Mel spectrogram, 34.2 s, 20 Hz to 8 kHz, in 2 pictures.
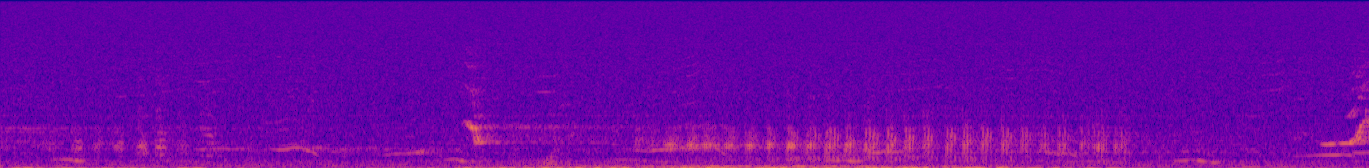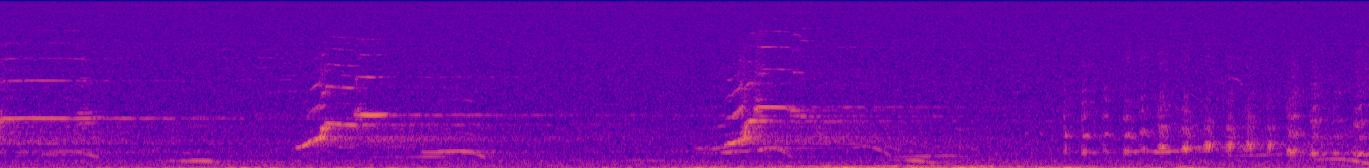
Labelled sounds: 5.8	6.0	humpback whale, 0.80 to 0.90 kHz
15.9	18.0	humpback whale, 0.80 to 3.6 kHz
20.9	22.0	humpback whale, 0.80 to 3.9 kHz
26.2	27.3	humpback whale, 0.80 to 4.6 kHz

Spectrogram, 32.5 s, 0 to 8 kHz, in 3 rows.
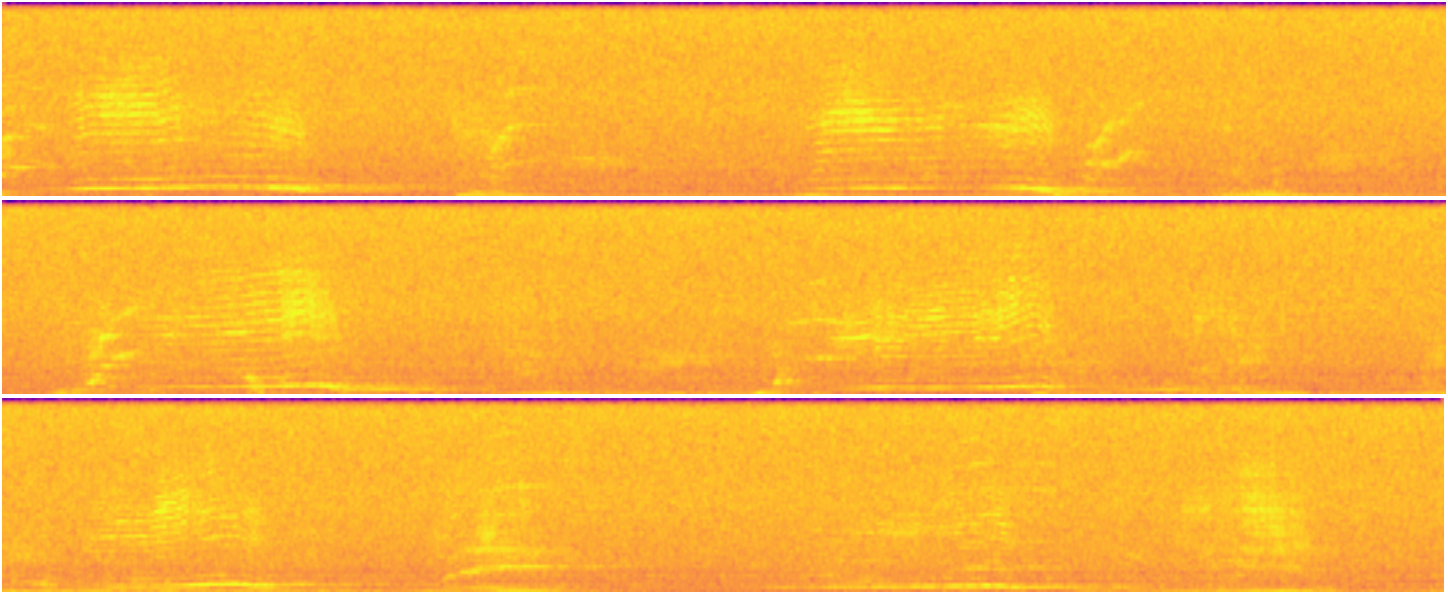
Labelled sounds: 0.2	2.3	humpback whale, 0.80 to 3.9 kHz
3.7	4.1	humpback whale, 1.2 to 4.5 kHz
6.0	7.6	humpback whale, 1.8 to 3.6 kHz
8.1	8.6	humpback whale, 1.2 to 2.0 kHz
12.0	13.1	humpback whale, 0.80 to 5.2 kHz
16.7	18.2	humpback whale, 1.4 to 3.9 kHz
18.4	18.7	humpback whale, 0.80 to 0.86 kHz
22.3	23.4	humpback whale, 2.0 to 4.2 kHz
25.0	25.8	humpback whale, 0.80 to 6.6 kHz
28.2	29.1	humpback whale, 0.93 to 2.9 kHz

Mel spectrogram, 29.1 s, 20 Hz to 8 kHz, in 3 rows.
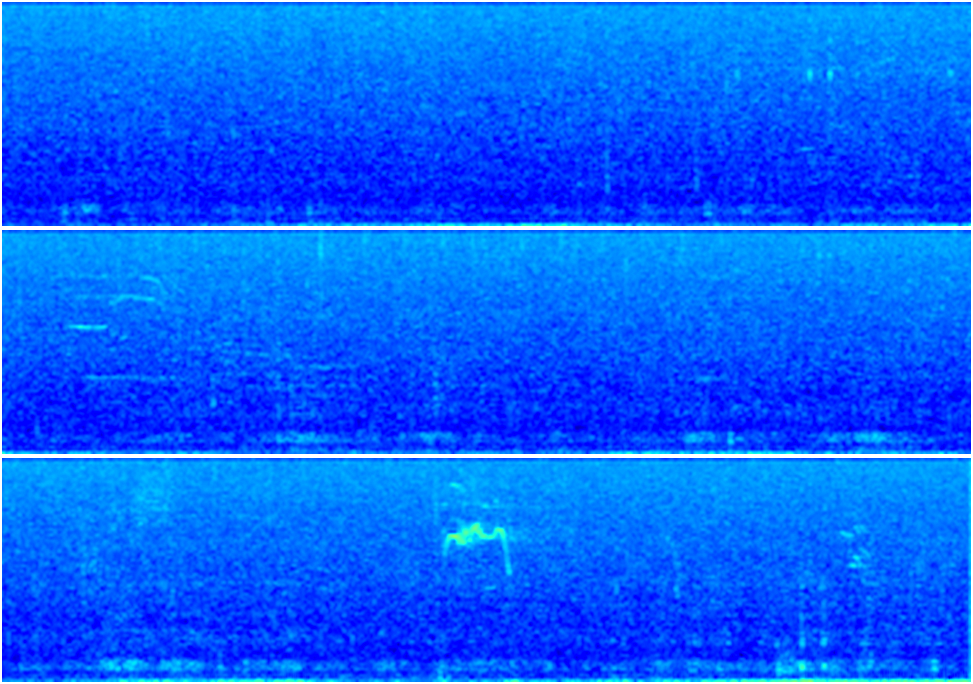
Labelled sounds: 23.7	24.5	killer whale, 1.7 to 5.4 kHz

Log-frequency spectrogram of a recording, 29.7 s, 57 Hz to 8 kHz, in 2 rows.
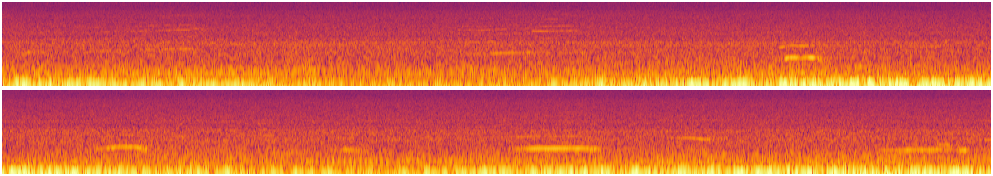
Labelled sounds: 2.4	2.9	humpback whale, 1.4 to 1.6 kHz
7.9	8.6	humpback whale, 1.3 to 2.0 kHz

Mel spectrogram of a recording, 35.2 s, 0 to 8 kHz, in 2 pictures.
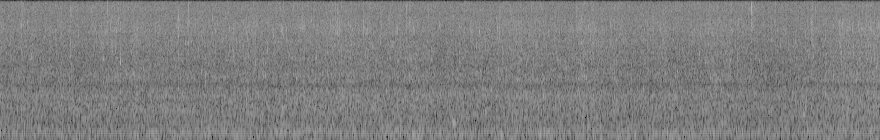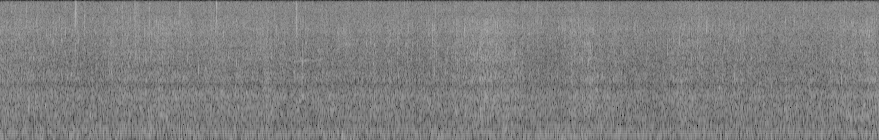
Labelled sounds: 23.5	23.9	killer whale, 2.0 to 2.4 kHz

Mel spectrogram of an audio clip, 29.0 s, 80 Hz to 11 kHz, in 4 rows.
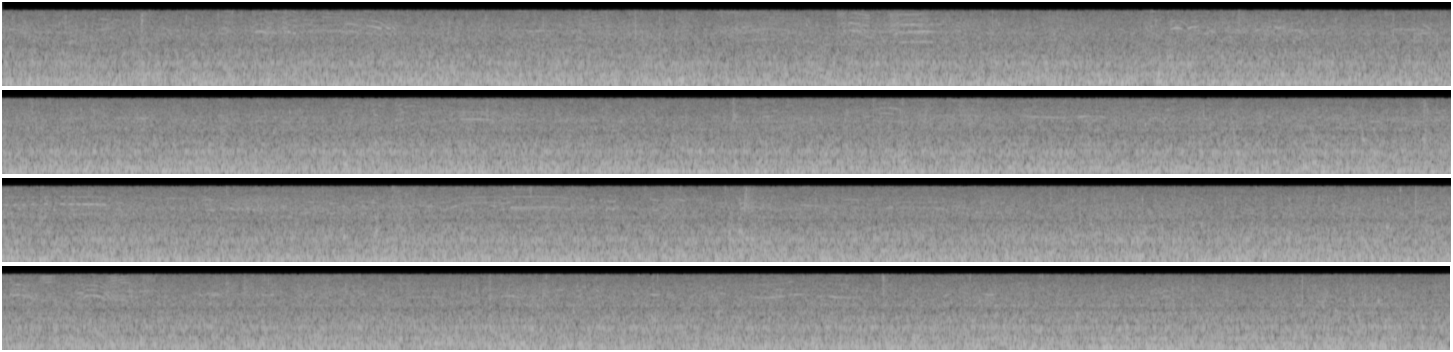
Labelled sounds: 4.4	4.7	Pacific white-sided dolphin, 4.1 to 4.5 kHz
9.5	9.8	Pacific white-sided dolphin, 3.2 to 3.5 kHz
14.4	15.1	Pacific white-sided dolphin, 3.6 to 5.2 kHz
16.8	17.3	Pacific white-sided dolphin, 3.2 to 5.3 kHz

